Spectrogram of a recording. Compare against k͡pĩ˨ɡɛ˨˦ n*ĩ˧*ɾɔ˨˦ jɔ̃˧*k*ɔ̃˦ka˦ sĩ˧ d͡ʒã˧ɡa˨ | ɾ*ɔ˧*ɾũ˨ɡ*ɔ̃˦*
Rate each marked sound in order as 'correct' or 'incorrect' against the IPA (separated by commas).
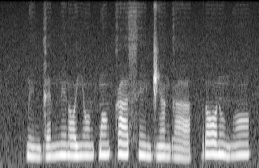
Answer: incorrect, incorrect, correct, incorrect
